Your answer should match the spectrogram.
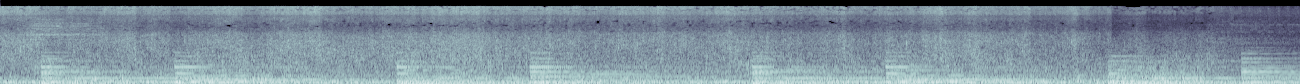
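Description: Steady rush of wind and water from a bangka boat under way, with wind buffeting the microphone, under background music whose notes change every second or two.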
